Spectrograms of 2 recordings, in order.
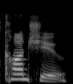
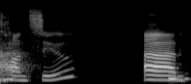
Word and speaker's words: Khonsu: Okay, it was Khonshu. Or Oh, technically Khonshu. it's Yeah. Khonsu. That's the real pronunciation.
